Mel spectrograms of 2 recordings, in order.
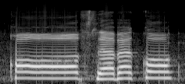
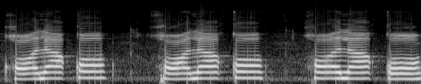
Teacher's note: قاف کو ایک الف یعنی 3 حرکات کے برابر کھینچ کے پڑھیں گے۔ قاف حرف مستعلیہ ہے، لہذا اس کی آواز حلق سے موٹی ادا ہوئے گی۔ قاف کے اوپر زبر ہے، زبر کو منہ کھول کے ادا کر کے پڑھیں گے، قاف زبر کو۔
